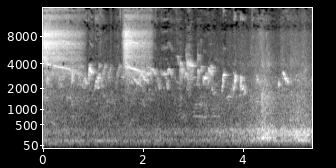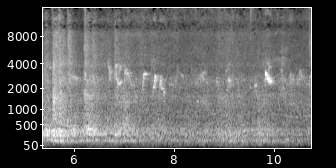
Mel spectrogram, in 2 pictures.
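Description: Caged red-whiskered bulbuls singing short, quick chirping phrases on and off. From about four to seven seconds in, a louder low rumbling noise with a few knocks rises under the song.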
